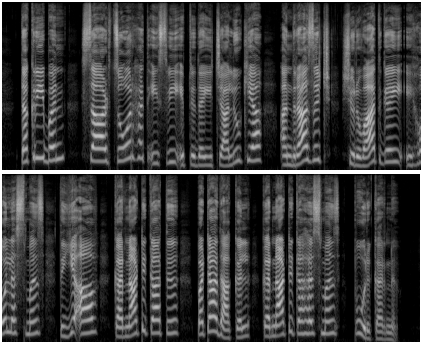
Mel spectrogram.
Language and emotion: Kashmiri, neutral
